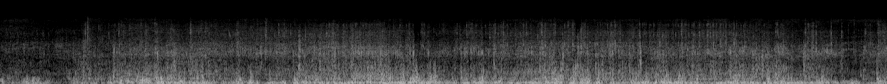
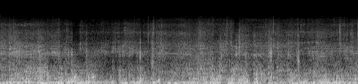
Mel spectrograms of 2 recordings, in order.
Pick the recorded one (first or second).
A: first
